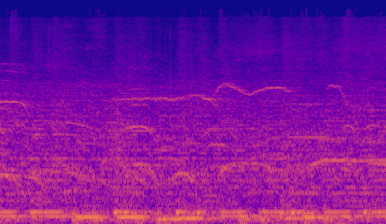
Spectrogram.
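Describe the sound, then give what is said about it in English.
A crowd of scorpion creatures screams, laughs, whoops and cheers together as they dance around at night, a lively, sustained din, with high shrieks rising above a steady rumble of shouting. No clear words stand out. “And for a moment, all of the scorpions freeze, and then they start to scream and laugh and dance around as the darkness flies out into the night from Platt.”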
